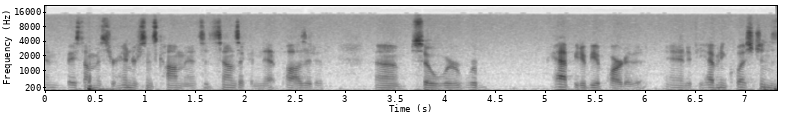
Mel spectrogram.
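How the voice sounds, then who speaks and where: A man giving courteous formal remarks as legal counsel in a public meeting room. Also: on the low side. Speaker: bond counsel addressing a meeting. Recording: noisy meeting room ambience.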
